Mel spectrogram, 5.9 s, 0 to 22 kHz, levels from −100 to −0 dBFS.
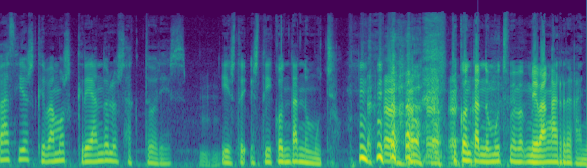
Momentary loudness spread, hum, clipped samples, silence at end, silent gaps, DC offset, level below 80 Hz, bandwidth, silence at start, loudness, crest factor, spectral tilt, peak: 14 LU; none; under 0.1%; 0 s; none; under 0.1%; -46 dBFS; 15 kHz; 0 s; -15 LUFS; 16 dB; -6.5 dB/octave; 0 dBFS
